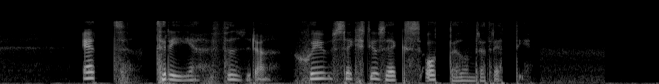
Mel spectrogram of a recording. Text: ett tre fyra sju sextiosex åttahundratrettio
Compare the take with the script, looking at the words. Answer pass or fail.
pass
